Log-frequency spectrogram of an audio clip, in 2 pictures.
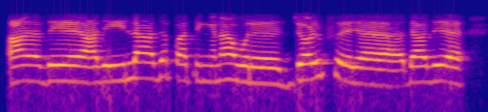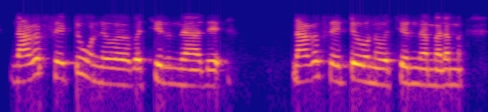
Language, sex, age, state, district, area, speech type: Tamil, female, 45-60, Tamil Nadu, Chennai, urban, conversation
